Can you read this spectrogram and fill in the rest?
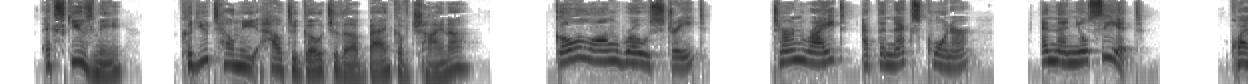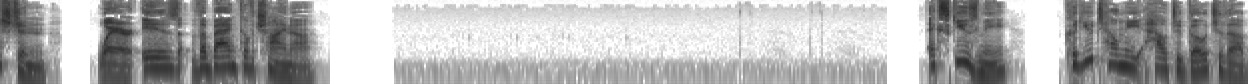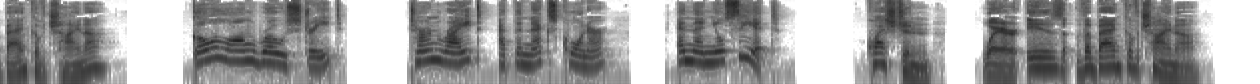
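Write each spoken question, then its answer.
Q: Where is the Bank of China?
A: Along Rose Street, right at the next corner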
